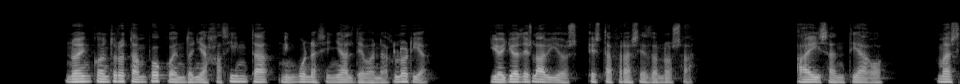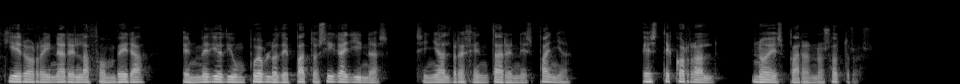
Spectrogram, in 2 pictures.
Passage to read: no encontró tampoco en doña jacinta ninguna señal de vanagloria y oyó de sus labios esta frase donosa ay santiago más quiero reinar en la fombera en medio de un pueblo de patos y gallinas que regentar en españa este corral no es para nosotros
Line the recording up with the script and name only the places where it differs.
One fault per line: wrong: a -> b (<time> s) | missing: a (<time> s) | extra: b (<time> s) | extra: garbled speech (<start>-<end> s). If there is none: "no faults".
missing: sus (5.3 s)
wrong: que -> señal (13.8 s)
